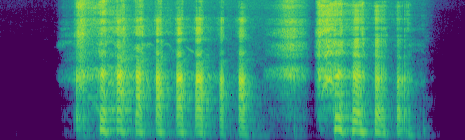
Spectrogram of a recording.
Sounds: Laughter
